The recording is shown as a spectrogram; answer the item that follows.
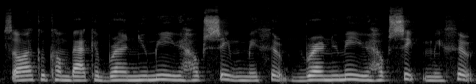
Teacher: see 和 through 才是重音，所以这个 me 和 you 它们之间的连接就有一点怪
